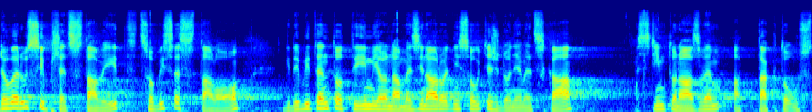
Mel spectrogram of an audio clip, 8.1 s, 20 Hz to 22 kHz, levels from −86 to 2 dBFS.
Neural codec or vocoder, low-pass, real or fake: none; 14.4 kHz; real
